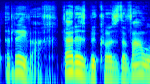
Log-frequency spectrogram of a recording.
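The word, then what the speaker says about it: רווח: So if you were to see the word raivach, for example, in a Hebrew language text, you wouldn't pronounce it as raivach, but as revach.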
